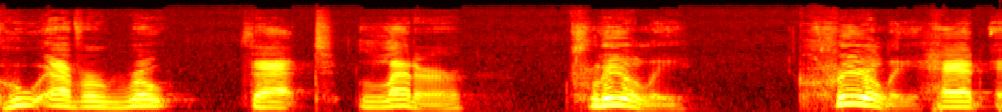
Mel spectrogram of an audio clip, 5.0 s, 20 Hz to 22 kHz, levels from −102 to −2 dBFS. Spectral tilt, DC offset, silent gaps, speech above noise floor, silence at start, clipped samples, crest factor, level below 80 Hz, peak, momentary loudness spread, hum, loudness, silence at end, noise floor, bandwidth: -5 dB/octave; under 0.1%; none; 42 dB; 0 s; under 0.1%; 20 dB; -68 dBFS; -2 dBFS; 18 LU; none; -19 LUFS; 0 s; -61 dBFS; 16 kHz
